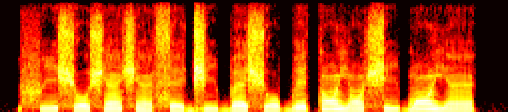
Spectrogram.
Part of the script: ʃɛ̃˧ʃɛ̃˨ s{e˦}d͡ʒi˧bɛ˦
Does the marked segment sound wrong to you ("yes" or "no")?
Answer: yes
